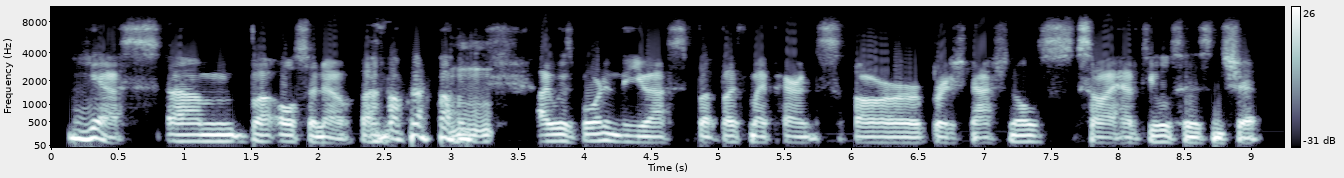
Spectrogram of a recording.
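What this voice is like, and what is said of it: Slight British-tinged accent. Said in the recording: “do I hear an accent? Are you from the U.S.?”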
